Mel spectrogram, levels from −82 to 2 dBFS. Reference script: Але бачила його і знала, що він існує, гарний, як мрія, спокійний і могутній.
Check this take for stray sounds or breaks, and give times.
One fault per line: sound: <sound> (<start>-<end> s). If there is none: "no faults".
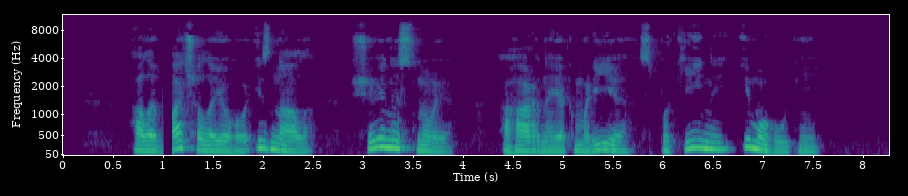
sound: dropout (1.0-1.1 s)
